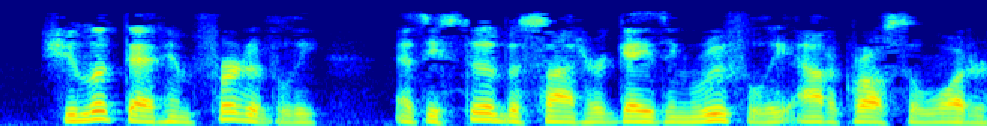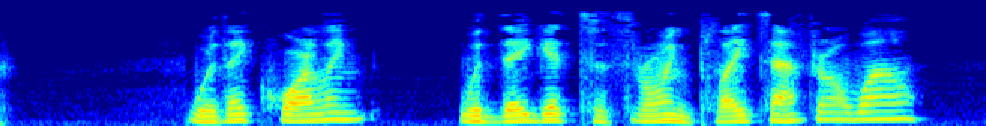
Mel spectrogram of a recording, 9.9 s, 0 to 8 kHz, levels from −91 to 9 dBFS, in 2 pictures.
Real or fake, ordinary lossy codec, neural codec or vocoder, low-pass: real; MP3, 24 kbps; none; 7.2 kHz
